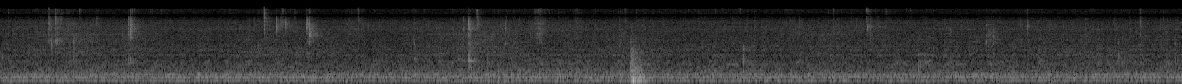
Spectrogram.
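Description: Gnawing and chewing meat off a T-bone steak bone: wet smacking and sucking mouth sounds with scattered clicks, the loudest about halfway through, over a steady low background noise.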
